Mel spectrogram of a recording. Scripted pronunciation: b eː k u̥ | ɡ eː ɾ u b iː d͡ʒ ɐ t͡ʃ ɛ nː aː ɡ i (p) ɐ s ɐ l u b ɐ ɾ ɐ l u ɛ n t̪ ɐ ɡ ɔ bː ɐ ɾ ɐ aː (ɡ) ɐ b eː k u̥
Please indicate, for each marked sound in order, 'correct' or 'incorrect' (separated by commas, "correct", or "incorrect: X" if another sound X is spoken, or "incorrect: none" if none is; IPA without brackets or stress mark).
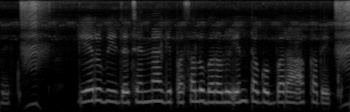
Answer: correct, incorrect: k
